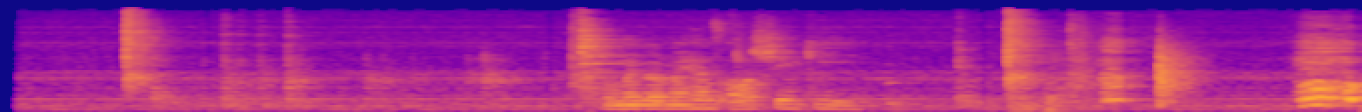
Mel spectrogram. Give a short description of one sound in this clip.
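A gas lighter clicks sharply a few times.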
